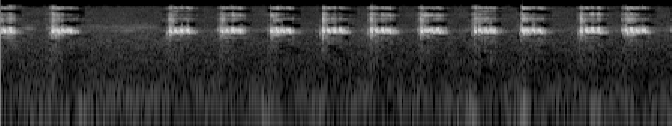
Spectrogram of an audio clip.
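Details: Cricket chirping meant to chase rats from a home: two high pulses, a pause of half a second, then a regular run of chirps about three per second.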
